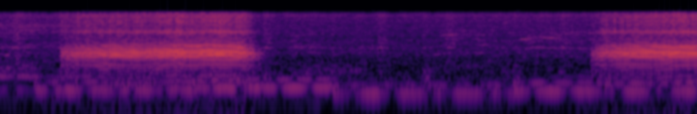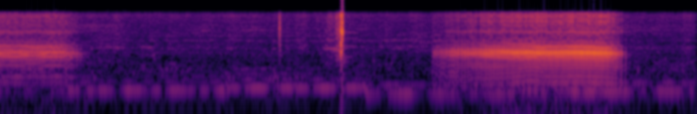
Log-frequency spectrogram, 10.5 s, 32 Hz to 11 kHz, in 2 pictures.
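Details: 11-year-old female Shih Tzu: three loud, rattling snores a few seconds apart, each on an in-breath, with a quiet room hum between them: snoring.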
